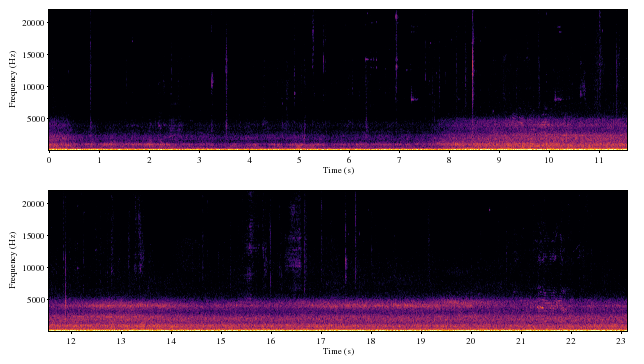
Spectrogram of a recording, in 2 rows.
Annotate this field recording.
from Banqiao Station to Taoyuan Station, Binaural recordings, Zoom H4n+ Soundman OKM II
